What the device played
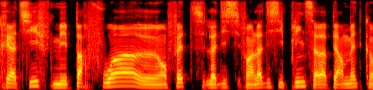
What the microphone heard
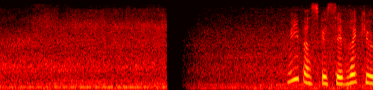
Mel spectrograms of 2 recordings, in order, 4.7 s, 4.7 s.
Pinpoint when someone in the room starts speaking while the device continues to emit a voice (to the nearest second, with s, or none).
4 s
